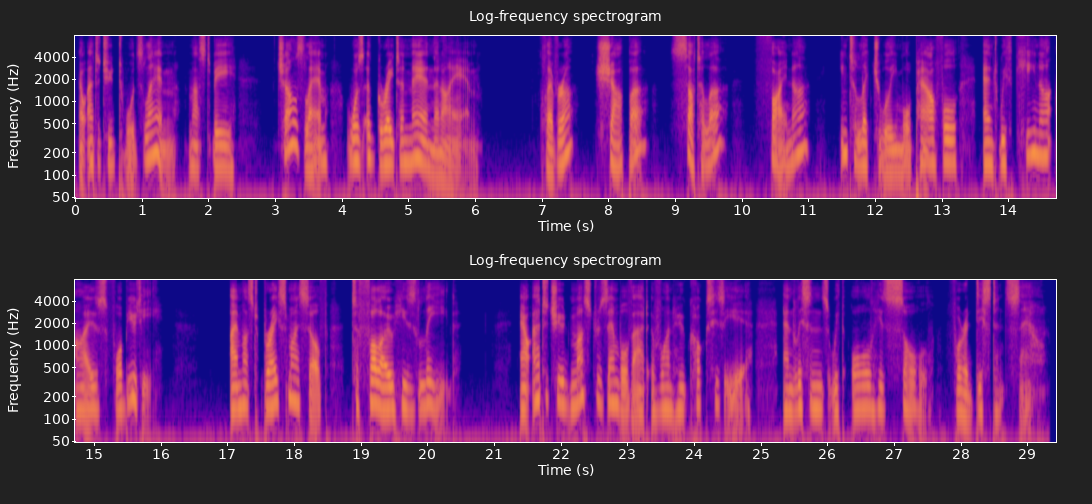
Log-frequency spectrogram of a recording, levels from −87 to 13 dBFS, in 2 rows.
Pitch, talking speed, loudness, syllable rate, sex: 145 Hz, 115 wpm, -23 LUFS, 3.9 syllables/s, male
